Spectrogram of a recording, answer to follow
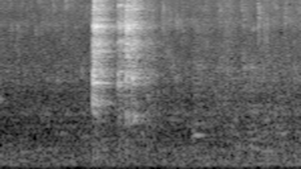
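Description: Tableware clinking: two short, bright knocks of dishes or cutlery about a third of a second apart, a little under a second in, over faint room noise.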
